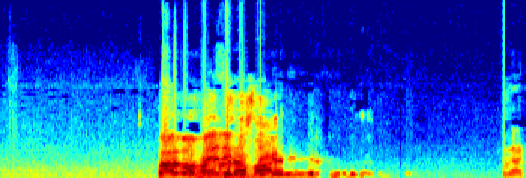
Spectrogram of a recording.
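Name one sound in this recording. A young man speaks loudly with animation through a phone call.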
